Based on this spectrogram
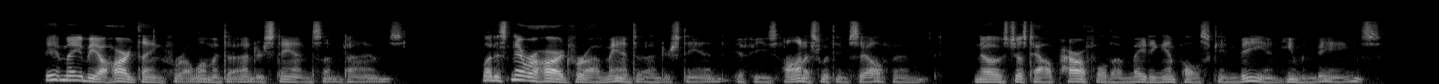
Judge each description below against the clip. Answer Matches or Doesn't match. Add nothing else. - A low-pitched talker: Matches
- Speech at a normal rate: Matches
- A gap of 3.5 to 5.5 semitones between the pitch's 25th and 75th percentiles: Matches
